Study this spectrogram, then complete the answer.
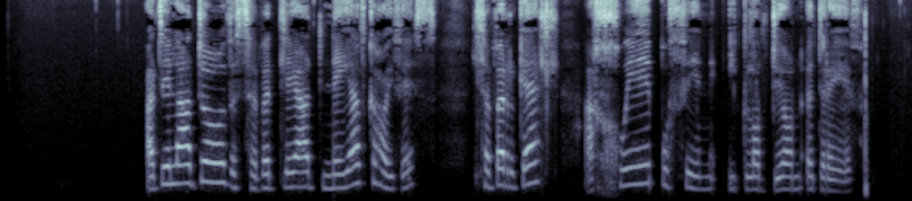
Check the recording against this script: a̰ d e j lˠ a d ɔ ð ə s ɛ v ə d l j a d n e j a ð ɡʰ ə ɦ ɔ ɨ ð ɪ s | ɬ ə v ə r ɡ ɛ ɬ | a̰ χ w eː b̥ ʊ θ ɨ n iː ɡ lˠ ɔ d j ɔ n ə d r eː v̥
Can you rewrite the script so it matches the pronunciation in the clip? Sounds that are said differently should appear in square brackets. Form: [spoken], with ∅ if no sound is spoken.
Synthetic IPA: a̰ d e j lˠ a d ɔ ð ə s ɛ v ə d l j a d n e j a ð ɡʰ ə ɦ ɔ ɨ ð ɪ s | ɬ ə v ə r ɡ ɛ ɬ | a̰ χ w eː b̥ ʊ θ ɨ n [i] ɡ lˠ ɔ d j ɔ n ə d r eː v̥

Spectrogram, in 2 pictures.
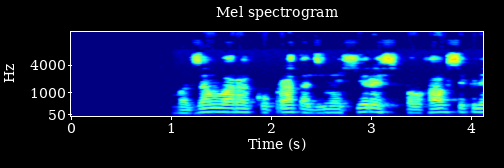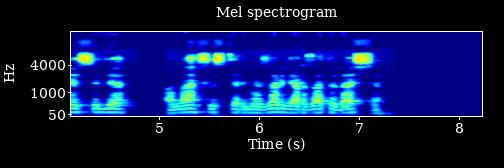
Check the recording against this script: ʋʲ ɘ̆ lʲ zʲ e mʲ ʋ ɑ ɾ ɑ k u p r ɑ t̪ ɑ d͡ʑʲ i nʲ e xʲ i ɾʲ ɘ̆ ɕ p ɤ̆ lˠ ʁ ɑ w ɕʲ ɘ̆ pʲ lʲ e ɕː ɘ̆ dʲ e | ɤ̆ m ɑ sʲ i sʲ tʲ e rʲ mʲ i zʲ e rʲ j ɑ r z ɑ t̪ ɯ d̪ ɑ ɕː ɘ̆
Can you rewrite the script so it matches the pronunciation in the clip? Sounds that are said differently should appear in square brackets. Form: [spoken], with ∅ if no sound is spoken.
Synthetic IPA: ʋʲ ɘ̆ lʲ zʲ e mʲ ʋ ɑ ɾ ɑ k u p r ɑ t̪ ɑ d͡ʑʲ i nʲ e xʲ i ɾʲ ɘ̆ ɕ p ɤ̆ lˠ ʁ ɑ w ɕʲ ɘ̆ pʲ lʲ e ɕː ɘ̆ dʲ e | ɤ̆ [n] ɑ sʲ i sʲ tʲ e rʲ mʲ [e] zʲ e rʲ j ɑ r z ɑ t̪ ɯ d̪ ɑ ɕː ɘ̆

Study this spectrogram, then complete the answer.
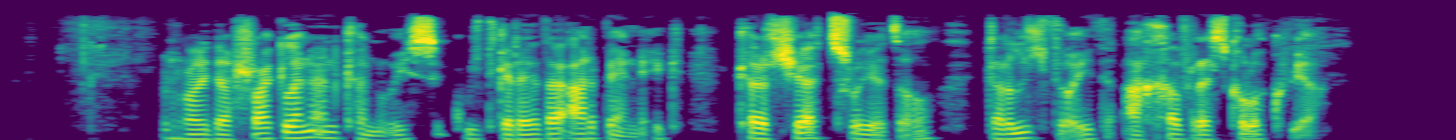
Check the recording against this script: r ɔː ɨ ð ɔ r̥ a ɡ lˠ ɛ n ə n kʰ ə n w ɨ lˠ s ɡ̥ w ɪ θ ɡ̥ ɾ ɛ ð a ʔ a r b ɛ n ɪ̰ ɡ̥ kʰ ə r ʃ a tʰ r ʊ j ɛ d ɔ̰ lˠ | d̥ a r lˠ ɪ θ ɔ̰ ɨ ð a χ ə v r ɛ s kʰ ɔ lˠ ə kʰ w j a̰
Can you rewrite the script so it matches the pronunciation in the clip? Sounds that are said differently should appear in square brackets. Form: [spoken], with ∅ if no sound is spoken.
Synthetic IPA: r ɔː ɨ ð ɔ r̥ a ɡ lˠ ɛ n ə n kʰ ə n w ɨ [∅] s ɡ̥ w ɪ θ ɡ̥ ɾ ɛ ð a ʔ a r b ɛ n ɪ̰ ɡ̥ kʰ ə r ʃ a tʰ r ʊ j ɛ d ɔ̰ lˠ | d̥ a r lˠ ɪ θ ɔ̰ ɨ ð a χ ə v r ɛ s kʰ ɔ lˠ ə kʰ w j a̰

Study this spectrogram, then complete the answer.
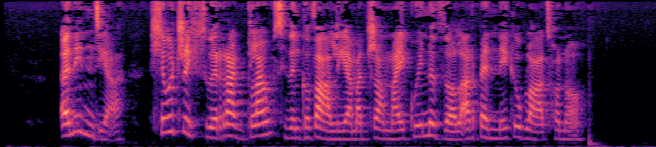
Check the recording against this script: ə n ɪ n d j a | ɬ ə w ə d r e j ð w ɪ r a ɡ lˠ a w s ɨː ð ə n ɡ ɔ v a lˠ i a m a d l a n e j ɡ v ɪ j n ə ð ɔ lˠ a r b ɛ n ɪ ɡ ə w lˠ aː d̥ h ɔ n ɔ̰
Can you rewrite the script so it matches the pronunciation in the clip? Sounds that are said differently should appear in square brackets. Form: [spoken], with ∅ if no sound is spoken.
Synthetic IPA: ə n ɪ n d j a | ɬ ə w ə d r e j [θ] w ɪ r a ɡ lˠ a w s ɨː ð ə n ɡ ɔ v a lˠ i a m a d [r] a n [a] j ɡ [w] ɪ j n ə ð ɔ lˠ a r b ɛ n ɪ ɡ ə w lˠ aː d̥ h ɔ n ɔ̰

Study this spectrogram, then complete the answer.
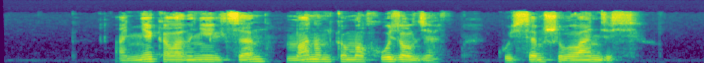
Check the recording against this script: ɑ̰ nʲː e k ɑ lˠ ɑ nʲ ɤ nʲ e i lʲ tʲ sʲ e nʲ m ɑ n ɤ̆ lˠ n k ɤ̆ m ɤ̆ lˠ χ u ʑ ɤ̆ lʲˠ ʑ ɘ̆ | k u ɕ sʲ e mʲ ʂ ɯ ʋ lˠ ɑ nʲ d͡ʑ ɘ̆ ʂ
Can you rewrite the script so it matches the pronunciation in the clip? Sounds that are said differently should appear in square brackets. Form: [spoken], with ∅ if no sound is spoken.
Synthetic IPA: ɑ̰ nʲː e k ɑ lˠ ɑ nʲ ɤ nʲ e i lʲ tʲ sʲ e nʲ m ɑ n ɤ̆ [∅] n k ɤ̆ m ɤ̆ lˠ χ u ʑ ɤ̆ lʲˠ [d͡ʑ] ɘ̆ | k u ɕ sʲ e mʲ ʂ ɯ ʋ lˠ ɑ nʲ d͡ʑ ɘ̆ [ɕ]

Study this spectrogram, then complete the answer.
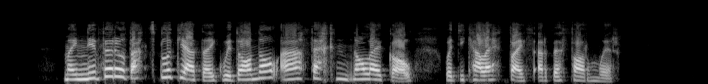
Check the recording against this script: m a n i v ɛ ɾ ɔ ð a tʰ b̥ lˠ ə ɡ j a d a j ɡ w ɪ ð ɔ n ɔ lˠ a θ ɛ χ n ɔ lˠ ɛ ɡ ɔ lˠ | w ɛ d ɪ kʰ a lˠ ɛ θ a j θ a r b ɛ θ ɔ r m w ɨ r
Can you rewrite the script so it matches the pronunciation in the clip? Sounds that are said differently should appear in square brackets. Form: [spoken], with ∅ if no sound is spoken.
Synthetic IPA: m a n [ɪ] v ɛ ɾ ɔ ð a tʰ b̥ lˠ ə ɡ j a d a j ɡ w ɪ ð ɔ n ɔ lˠ a θ ɛ χ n ɔ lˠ ɛ ɡ ɔ lˠ | w ɛ d [i] kʰ a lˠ ɛ θ a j θ a r b ɛ [f] ɔ r m w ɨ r

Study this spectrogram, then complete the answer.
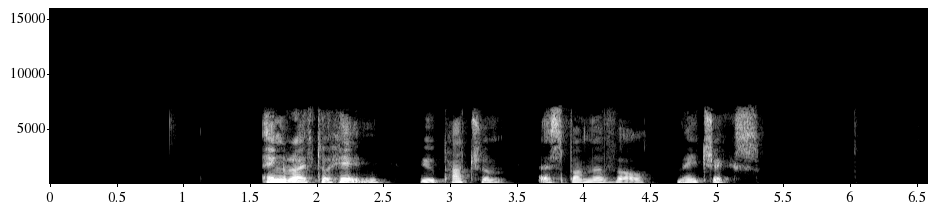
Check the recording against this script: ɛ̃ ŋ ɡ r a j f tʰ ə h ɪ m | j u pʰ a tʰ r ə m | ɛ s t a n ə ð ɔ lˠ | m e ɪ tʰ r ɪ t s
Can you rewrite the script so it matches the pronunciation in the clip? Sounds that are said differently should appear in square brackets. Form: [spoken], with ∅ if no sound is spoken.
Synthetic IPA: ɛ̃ ŋ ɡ [ɹ] a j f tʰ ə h ɪ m | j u pʰ a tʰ [ɹ] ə m | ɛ s [p] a n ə [v] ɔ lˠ | m e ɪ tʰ [ɹ] ɪ [k] s

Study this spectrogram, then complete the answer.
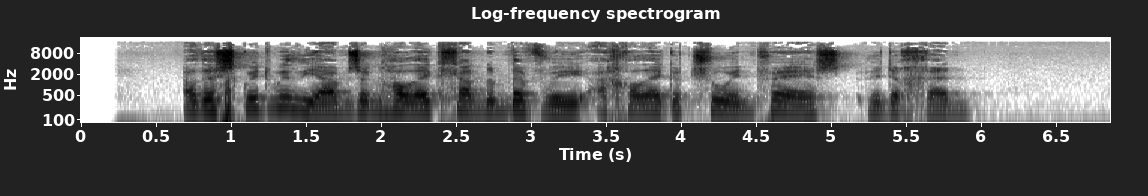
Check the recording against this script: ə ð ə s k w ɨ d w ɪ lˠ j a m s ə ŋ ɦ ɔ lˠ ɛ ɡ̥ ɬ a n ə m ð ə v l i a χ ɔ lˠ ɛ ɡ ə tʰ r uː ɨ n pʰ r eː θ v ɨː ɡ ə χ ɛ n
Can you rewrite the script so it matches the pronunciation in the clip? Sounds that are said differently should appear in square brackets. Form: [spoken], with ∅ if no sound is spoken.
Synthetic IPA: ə ð ə s k w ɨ d w ɪ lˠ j a m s ə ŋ ɦ ɔ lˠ ɛ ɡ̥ ɬ a n ə m ð ə v [r] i a χ ɔ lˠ ɛ ɡ ə tʰ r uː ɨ n pʰ r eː [s] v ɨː [d] ə χ ɛ n

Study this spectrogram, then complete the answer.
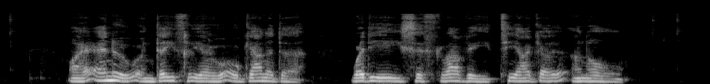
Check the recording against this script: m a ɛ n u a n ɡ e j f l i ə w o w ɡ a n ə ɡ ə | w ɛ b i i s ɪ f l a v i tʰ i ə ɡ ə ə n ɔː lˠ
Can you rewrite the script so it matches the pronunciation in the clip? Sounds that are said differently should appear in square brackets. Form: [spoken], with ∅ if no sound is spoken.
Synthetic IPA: m a ɛ n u [ə] n [d] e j [θ] l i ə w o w ɡ a n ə [d] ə | w ɛ [d] i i s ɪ [θ] l a v i tʰ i [a] ɡ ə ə n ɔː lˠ

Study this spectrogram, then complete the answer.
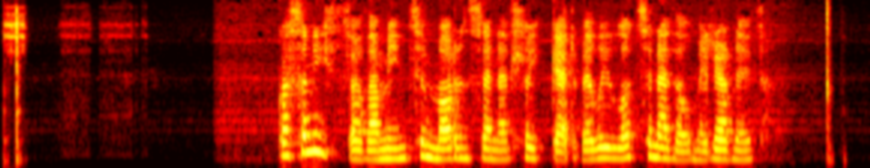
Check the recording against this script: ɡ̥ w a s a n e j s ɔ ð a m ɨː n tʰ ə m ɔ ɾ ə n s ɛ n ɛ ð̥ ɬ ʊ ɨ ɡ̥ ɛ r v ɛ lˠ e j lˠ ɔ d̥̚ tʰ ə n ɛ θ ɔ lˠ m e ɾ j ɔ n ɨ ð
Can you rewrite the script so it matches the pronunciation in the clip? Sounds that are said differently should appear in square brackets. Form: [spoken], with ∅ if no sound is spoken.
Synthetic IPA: ɡ̥ w a s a n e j [θ] ɔ ð a m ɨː n tʰ ə m ɔ ɾ ə n s ɛ n ɛ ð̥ ɬ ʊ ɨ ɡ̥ ɛ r v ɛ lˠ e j lˠ ɔ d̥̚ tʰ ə n ɛ [ð] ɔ lˠ m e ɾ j ɔ n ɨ ð

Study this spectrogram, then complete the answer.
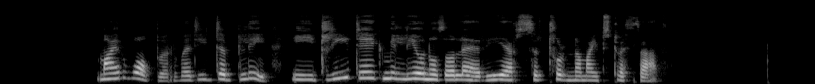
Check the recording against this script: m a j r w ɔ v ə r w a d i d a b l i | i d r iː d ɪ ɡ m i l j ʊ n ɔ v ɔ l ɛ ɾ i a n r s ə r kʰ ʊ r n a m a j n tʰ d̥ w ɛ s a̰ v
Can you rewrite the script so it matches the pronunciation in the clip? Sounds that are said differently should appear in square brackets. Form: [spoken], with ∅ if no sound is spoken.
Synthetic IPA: m a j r w ɔ [b] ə r w [ɛ] d i d [ə] b l i | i d r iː d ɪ ɡ m [ɪ] l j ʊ n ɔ [ð] ɔ l ɛ ɾ i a [∅] r s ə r [tʰ] ʊ r n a m a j n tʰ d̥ w ɛ [θ] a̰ v

